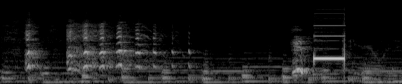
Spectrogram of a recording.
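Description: Background music with a steady bass line, over which a person laughs in the first couple of seconds. About three seconds in, a loud, steady censor bleep blots out a swear word for about half a second.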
